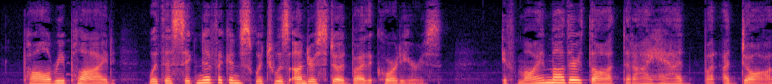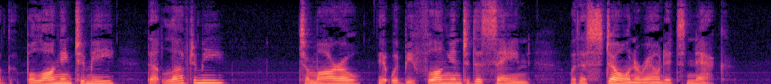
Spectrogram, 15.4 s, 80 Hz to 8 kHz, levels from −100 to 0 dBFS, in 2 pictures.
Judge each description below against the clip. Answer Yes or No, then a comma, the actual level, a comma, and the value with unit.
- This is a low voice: No, medium, 170 Hz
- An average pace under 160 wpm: No, average, 165 wpm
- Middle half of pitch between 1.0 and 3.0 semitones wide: No, average, 4.7 semitones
